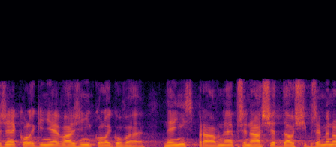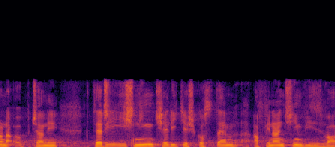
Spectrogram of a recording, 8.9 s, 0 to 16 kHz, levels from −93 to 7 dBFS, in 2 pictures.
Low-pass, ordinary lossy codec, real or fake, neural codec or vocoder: 7.2 kHz; MP3, 64 kbps; real; none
